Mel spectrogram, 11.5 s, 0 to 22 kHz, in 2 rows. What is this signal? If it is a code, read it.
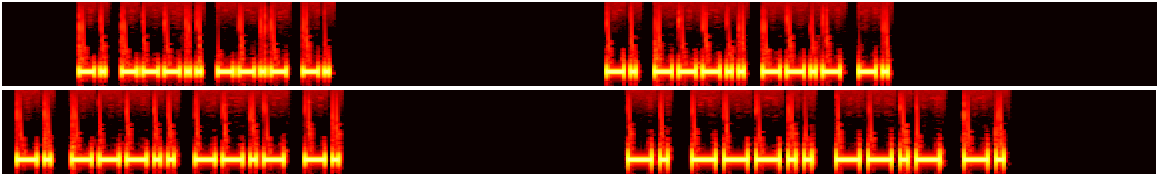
Morse code, heard as a keyed tone, about 38 wpm, 690 Hz. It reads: N8QN N8QN N8QN N8QN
